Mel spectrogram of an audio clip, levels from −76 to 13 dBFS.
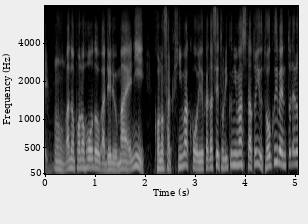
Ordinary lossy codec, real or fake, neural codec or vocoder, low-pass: none; fake; codec, 16 kHz, 0.7 kbps, FocalCodec; none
